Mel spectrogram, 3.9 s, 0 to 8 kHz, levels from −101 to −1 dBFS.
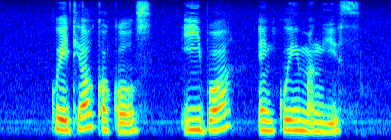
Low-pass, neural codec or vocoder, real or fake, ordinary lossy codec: none; none; real; none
